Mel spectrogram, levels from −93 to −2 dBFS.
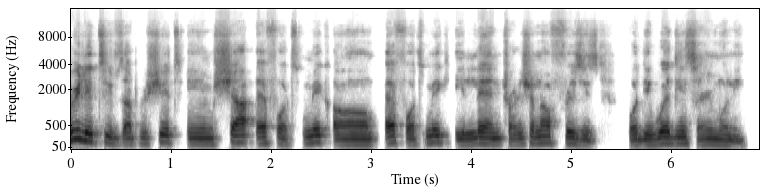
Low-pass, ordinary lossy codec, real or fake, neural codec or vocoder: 14.4 kHz; Opus, 24 kbps; real; none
